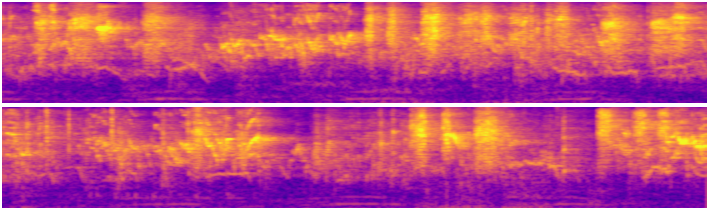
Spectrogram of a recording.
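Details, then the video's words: Budgerigar chirping: a steady, high-pitched babble of twitters, squeaks and harsh squawks from many overlapping voices, rising in brief louder bursts every second or so. "Budgies sounds"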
